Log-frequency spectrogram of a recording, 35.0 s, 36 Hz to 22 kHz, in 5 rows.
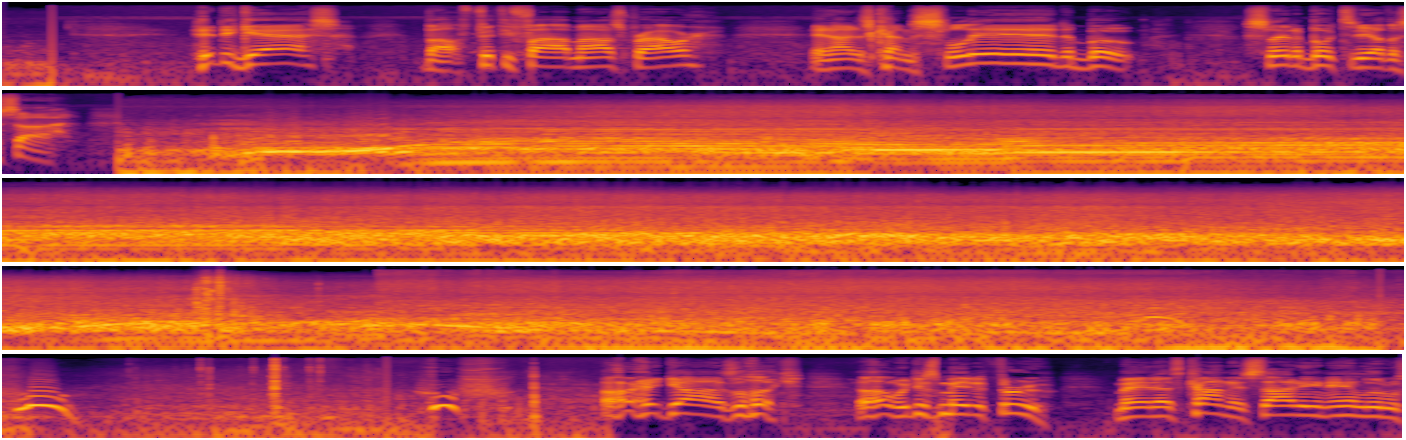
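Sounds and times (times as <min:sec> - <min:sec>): outboard motor at full throttle: 0:07.6 - 0:28.2
sharp crack: 0:21.8 - 0:28.0.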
